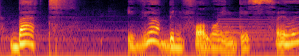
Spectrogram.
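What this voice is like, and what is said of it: Usual voice. Nothing is said of it.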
